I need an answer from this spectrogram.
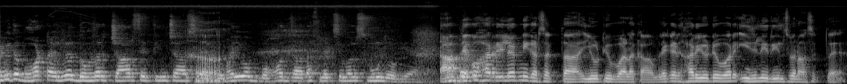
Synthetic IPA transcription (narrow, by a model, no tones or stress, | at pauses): ɐbʱit̪obɔɦɔt̪̚ʈːaːɪlẽd̪oːɦɐzaːɾt͡ʃaːɾset̪iːnt͡ʃaːɾseɛ̰t̪obʱaːiʋobɔɦɔt̪zjaːd̪aflɛːksɪbəlsmuːd̪ʱɦoɡɐjaːɦɛ | aːp̚d̪eːkʰoɦɐɾːiːləɾnəɦĩkɐɾsɐk̚t̪ajuːʈjuːbʋaːlaka̰ːmleːkɪnɦɐɾjuːʈjuːbɐɾiːzliɾiːlsbɐnaːsɐk̚t̪a̰ɦɛ̰ː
